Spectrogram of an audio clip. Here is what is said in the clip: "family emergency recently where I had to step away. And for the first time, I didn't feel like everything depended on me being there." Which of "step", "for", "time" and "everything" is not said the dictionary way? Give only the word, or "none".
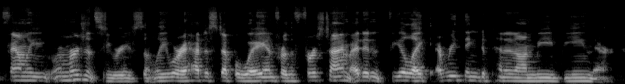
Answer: none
